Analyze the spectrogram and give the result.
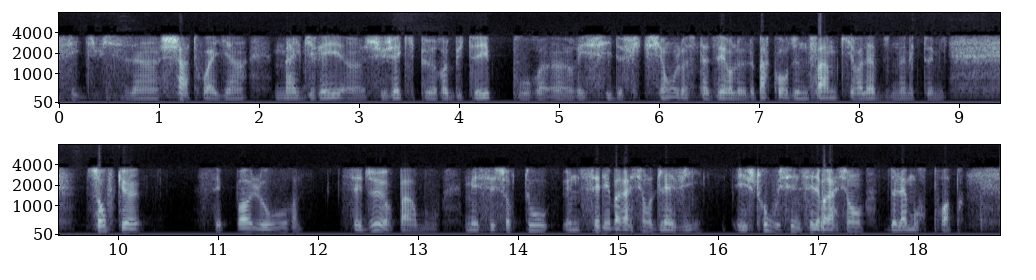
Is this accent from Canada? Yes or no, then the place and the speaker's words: yes; Quebec, Canada; en tant que Québécois, on évalue mal l'ampleur du défi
